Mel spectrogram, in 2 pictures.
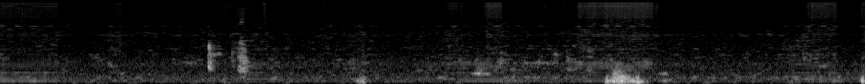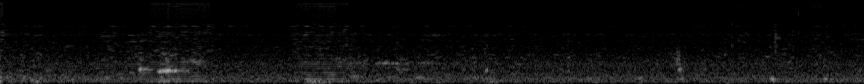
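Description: From the start to 4.74 s, soft consonants and word endings sound swallowed, dipping by up to about 12 dB: speech cut by the noise suppressor, which mistook them for noise. From 4.41 to 6.79 s, as the room noise jumps by about 15 dB near 4.5 s, the noise comes through with less reduction at first, then sinks by about 12 dB over 2.38 s. This is the noise suppressor catching up with a lagging noise estimate. The same swallowing of quiet speech returns at 4.9 to 6.05 s, 6.45 to 10.24 s, and 10.43 s to the end, with drops of about 11 to 13 dB.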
